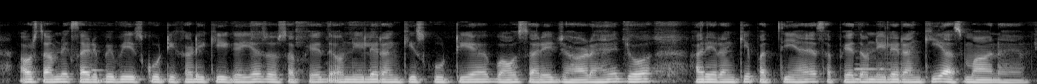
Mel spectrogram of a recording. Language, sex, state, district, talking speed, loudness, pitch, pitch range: Hindi, male, Maharashtra, Solapur, 210 wpm, -16 LUFS, 115 Hz, 110-115 Hz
